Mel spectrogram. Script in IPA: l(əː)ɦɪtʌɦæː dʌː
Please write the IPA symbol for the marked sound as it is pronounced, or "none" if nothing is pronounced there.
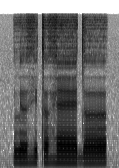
əː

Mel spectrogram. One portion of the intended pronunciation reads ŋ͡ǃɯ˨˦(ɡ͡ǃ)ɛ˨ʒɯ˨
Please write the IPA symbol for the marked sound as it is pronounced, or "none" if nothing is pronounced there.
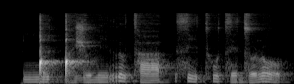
ɡ͡ǃ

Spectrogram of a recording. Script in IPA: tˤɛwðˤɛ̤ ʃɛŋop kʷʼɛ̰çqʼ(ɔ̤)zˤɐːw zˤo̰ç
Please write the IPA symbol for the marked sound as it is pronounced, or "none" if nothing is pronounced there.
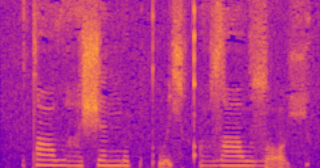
ɔ̤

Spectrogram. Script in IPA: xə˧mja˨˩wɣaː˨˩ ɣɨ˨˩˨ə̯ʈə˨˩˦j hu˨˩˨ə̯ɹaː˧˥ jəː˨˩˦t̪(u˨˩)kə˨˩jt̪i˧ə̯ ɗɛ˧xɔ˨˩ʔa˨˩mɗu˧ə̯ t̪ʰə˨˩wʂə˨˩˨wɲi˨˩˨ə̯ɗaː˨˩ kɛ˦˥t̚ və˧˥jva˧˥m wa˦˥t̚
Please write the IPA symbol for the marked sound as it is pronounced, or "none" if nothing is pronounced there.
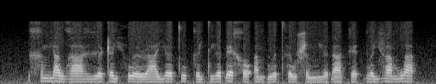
u˨˩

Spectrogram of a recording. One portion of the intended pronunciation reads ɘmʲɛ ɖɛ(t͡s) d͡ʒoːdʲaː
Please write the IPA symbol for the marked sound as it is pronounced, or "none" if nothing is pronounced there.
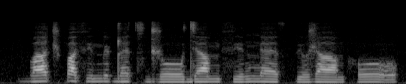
t͡s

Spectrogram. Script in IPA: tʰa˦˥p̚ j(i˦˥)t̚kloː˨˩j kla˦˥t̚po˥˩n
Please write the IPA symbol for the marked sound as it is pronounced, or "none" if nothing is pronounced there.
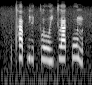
i˨˩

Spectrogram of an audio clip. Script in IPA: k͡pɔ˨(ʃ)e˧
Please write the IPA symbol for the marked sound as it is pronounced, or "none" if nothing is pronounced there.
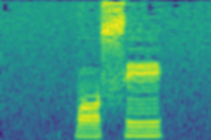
s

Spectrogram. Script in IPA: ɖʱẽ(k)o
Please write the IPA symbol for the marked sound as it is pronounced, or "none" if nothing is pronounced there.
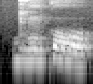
k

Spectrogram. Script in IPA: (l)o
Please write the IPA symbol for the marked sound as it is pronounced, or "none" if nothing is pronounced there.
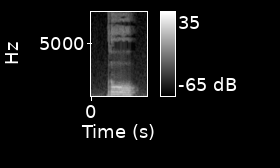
ɾ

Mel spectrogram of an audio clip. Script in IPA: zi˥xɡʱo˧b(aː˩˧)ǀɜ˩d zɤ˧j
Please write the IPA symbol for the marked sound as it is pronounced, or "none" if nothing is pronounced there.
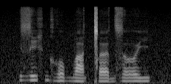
a˩˧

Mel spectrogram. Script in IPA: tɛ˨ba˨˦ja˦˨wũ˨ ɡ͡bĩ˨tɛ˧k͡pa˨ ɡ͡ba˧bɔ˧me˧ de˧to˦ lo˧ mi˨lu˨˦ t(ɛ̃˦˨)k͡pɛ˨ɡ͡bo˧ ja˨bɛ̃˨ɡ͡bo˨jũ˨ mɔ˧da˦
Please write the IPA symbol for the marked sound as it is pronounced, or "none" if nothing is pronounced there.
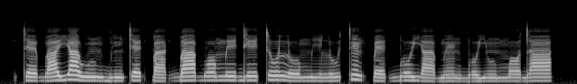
ɛ̃˦˨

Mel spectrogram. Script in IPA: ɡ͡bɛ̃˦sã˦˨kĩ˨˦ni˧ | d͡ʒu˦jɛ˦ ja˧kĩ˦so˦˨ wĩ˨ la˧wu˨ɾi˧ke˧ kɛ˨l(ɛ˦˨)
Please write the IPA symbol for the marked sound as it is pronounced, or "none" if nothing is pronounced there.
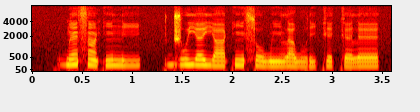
ɛ˧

